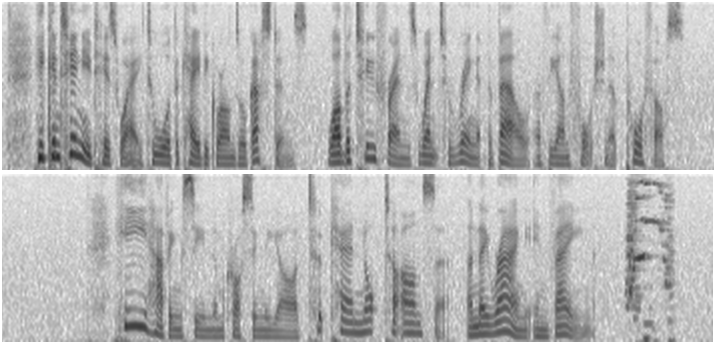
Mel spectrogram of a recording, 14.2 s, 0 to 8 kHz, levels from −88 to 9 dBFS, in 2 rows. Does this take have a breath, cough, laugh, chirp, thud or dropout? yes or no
yes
